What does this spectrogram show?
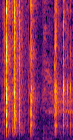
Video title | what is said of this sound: Spooktacular Backgrounds with Fireworks! Shimmery Craft Sprays | little balls that are in there you can hear them when you shake it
